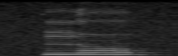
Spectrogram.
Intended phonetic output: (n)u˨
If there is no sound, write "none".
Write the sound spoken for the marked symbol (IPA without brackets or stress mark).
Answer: n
